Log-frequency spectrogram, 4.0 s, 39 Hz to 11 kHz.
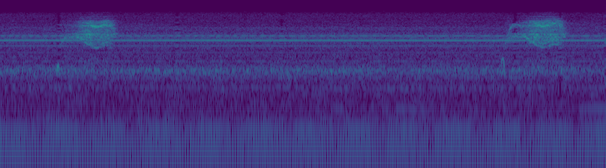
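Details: Great horned owl at a nest near Savannah, Georgia, during a nighttime prey handover at 1:38 AM on 27 February 2022; two harsh, raspy screeches about three seconds apart over a steady electrical hum.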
